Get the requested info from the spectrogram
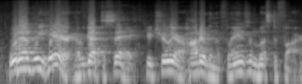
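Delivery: loud, showy, flirty delivery. Reading a Star Wars pickup line when asked: Lando impersonation. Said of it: "in your best Lando impersonation".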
